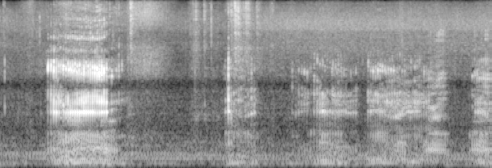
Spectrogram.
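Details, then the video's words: Hungry farm pigs on a new farm give one loud, strained squealing grunt, then a run of softer, low, rough grunts close by. "My Pigs Are Making Funny Sounds"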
